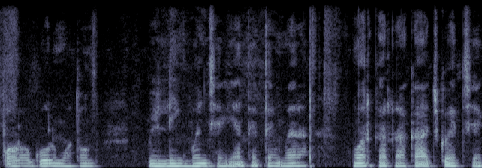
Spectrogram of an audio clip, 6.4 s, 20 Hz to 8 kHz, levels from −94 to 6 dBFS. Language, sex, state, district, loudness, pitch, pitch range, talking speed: Bengali, male, West Bengal, Jalpaiguri, -25 LUFS, 130 Hz, 125-130 Hz, 105 wpm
